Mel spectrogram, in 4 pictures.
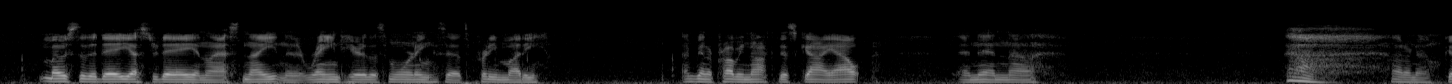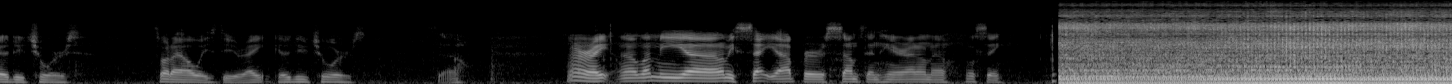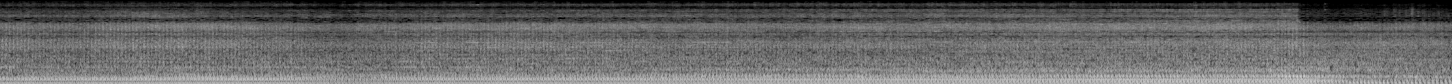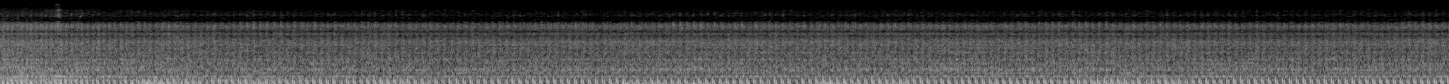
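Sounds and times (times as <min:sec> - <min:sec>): sawmill gas engine running: 0:25.0 - 0:58.0.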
